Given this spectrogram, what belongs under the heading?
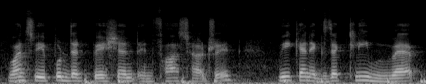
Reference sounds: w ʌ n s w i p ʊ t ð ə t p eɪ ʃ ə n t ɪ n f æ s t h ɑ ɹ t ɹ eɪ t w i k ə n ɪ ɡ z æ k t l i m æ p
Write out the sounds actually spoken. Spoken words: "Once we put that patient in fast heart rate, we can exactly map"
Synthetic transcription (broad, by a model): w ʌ n s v i p ʊ t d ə t p eɪ ʃ ə n t ɪ n f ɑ s t h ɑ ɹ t ɹ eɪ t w i k ə n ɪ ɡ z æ k t l i m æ p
